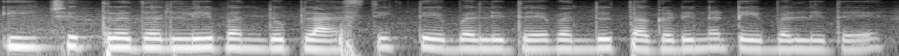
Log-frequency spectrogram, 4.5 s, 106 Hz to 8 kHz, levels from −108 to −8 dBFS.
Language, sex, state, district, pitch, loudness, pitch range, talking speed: Kannada, female, Karnataka, Koppal, 190 Hz, -16 LUFS, 185-205 Hz, 135 wpm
